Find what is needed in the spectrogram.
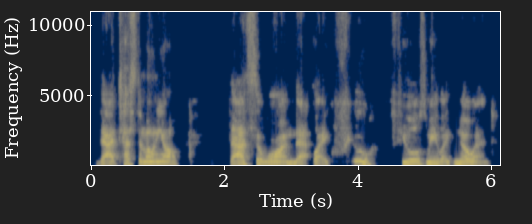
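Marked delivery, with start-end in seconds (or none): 3.9-4.2 high whistled phew. Real, not acted. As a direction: let out a high airy phew. Moved by clients' testimonials.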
